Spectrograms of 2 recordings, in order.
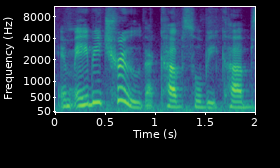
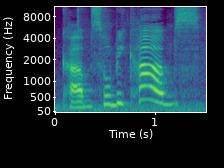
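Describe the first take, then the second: First: Said in the usual way. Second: Slow, higher-pitched verbal shrug; shrugging indulgence. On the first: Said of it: "said Mama". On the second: A narrator's reading. Papa bear excusing the cubs to Mama, shrugging it off. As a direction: stretch it out like an easygoing excuse. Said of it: "looked at Mama and shrugged".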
